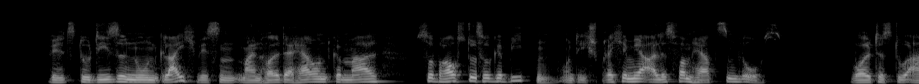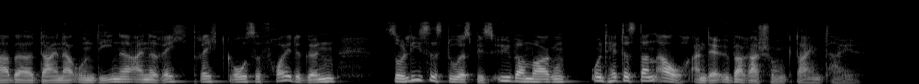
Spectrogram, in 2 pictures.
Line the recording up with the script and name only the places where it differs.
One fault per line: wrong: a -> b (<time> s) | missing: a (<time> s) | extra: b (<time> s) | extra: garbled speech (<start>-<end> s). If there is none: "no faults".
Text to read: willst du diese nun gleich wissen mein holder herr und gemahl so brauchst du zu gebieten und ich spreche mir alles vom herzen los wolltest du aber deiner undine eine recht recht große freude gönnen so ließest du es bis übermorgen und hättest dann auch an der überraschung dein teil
no faults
